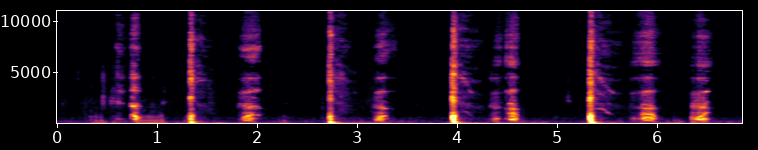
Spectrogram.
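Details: Cough from someone saying they can hardly breathe, reporting wheezing: repeated short harsh coughs in small clusters, about eleven bursts, dry and throat-clearing, no clear wheeze heard.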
